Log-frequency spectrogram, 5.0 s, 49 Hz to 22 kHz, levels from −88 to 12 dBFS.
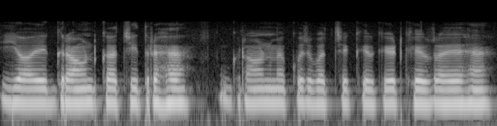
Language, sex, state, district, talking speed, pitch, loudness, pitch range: Hindi, male, Jharkhand, Deoghar, 170 wpm, 150 Hz, -15 LUFS, 145-150 Hz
